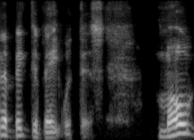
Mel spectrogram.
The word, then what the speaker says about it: Moog: Moog synthesizer is spelled with two O's. I want to say Moog. I think even the Beatles called it Moog synthesizer. But what I've heard is that's not the correct uh, way to pronounce it. It's Moog.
